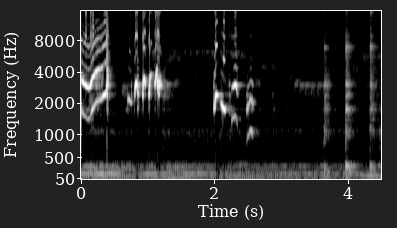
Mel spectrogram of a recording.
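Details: Oriental magpie-robin, its song meant to get caged birds singing: a sliding whistle, a quick buzzy trill, then short descending whistled notes fading to faint clicks, with a low hum beneath.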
